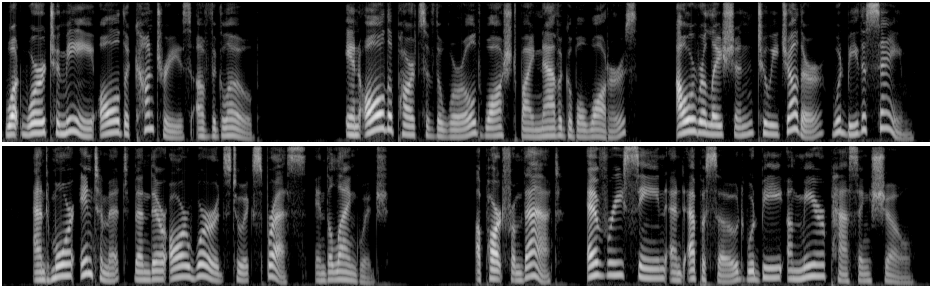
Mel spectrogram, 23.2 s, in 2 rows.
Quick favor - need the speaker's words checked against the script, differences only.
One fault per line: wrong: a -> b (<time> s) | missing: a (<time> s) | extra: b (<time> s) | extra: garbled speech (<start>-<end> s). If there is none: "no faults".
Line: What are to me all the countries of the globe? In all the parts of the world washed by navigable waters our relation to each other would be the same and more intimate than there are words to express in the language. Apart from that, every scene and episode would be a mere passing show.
wrong: are -> were (0.2 s)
